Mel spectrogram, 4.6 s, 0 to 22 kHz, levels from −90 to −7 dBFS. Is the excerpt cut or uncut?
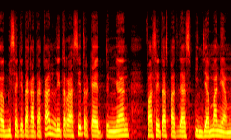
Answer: uncut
